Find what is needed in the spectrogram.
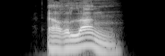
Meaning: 1. singular imperative of erlangen 2. first-person singular present of erlangen
- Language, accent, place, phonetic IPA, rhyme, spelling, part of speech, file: German, Germany, Berlin, [ɛɐ̯ˈlaŋ], -aŋ, erlang, verb, De-erlang.ogg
